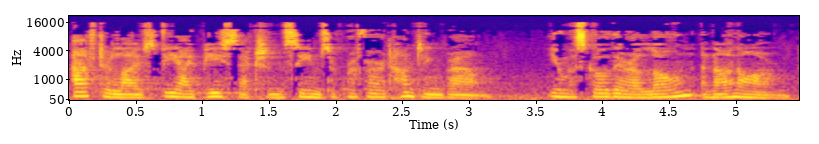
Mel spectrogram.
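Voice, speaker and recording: A woman playing a solemn, ancient alien warrior in a video game, speaking in a measured, formal, grave manner. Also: low-pitched, slight background noise, natural voice. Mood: grave, intent. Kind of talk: video game cutscene acting. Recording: echoey hall, loud music behind.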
